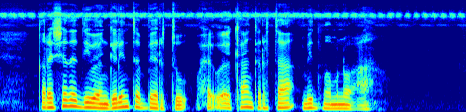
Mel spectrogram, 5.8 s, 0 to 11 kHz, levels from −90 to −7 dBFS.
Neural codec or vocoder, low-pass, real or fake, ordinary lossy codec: none; none; real; none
